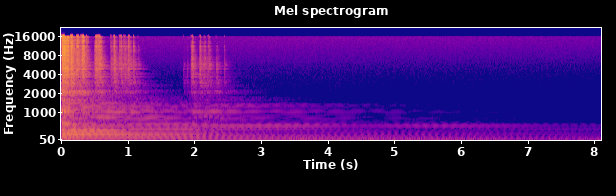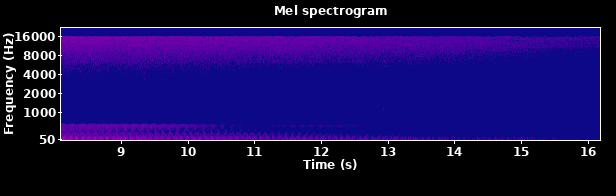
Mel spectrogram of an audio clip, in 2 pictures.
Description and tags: A plastic ruler stuck in piano strings recorded with Tascam DP008.
Une règle en plastique coincée dans les cordes graves du piano captée avec le flamboyant Tascam DP008.
detuned, piano, prepared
